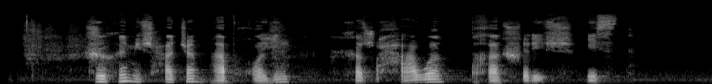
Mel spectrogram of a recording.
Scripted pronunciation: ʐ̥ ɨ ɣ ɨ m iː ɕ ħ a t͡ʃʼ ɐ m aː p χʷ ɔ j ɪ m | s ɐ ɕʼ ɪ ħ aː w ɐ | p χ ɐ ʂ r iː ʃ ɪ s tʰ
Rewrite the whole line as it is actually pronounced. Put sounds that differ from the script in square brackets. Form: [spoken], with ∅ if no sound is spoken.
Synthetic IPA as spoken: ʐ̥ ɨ ɣ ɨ m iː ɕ ħ a t͡ʃʼ ɐ m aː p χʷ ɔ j ɪ [n] | [x] ɐ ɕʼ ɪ ħ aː w ɐ | p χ ɐ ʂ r iː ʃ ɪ s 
